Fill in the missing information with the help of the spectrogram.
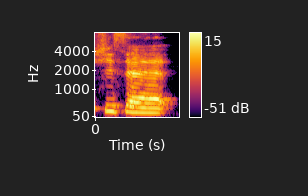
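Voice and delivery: usual speaking voice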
